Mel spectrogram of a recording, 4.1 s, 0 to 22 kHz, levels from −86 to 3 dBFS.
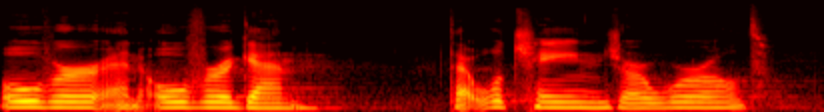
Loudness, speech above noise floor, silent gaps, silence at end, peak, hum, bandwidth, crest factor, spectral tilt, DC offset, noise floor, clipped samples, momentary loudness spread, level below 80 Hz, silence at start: -30 LUFS; 35 dB; none; 0.3 s; -12 dBFS; none; 12.5 kHz; 18 dB; -6.5 dB/octave; under 0.1%; -65 dBFS; under 0.1%; 13 LU; -76 dBFS; 0 s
